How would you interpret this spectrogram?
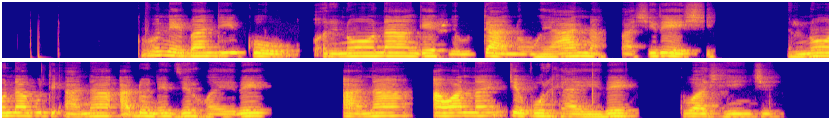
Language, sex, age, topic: Ndau, male, 25-35, health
